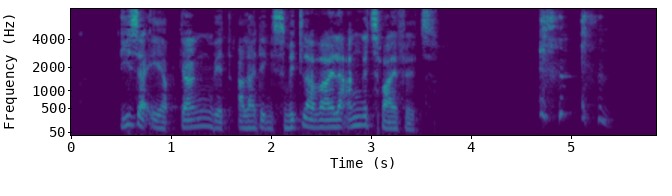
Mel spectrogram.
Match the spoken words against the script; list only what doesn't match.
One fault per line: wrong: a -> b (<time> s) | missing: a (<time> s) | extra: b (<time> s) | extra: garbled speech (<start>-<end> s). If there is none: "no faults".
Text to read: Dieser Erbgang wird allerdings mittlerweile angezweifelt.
no faults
